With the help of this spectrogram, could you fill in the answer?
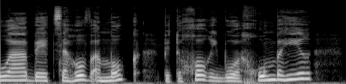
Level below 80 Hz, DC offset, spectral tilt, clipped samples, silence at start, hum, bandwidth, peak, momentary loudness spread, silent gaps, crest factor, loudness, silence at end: -40 dBFS; under 0.1%; -6 dB/octave; under 0.1%; 0 s; none; 16 kHz; -2 dBFS; 13 LU; none; 14 dB; -16 LUFS; 0.1 s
